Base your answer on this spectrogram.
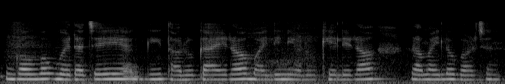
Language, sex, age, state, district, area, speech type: Nepali, female, 18-30, West Bengal, Darjeeling, rural, spontaneous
